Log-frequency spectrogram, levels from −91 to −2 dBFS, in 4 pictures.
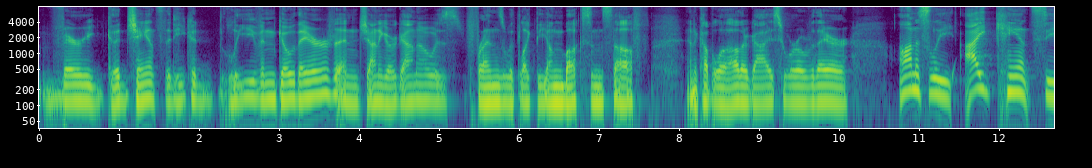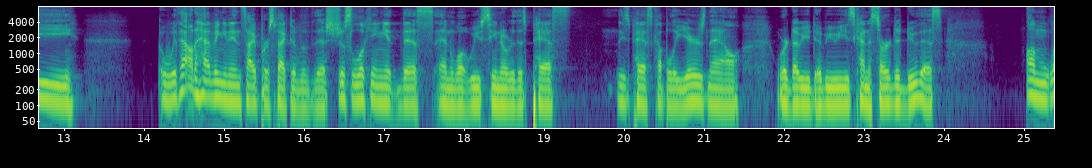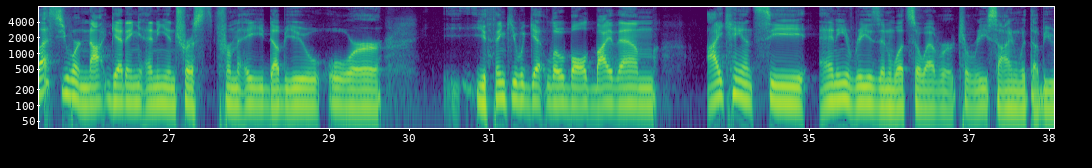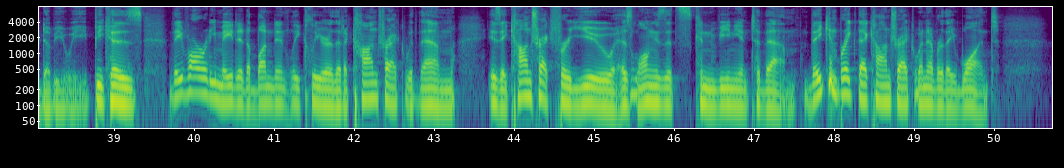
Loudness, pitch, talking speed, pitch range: -19 LUFS, 115 Hz, 155 wpm, 110-130 Hz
